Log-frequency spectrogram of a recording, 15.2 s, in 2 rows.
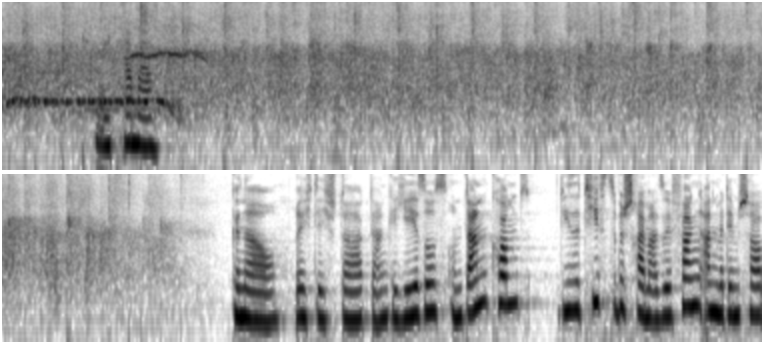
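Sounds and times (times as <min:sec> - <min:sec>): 
audience applause: 0:00.0 - 0:09.4
speech: 0:00.9 - 0:01.7, 0:09.9 - 0:15.1.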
